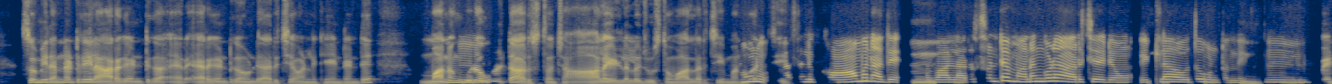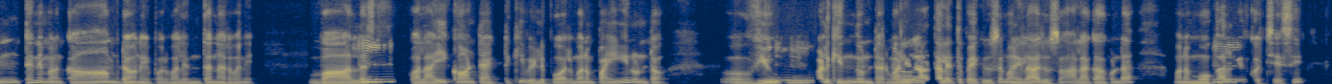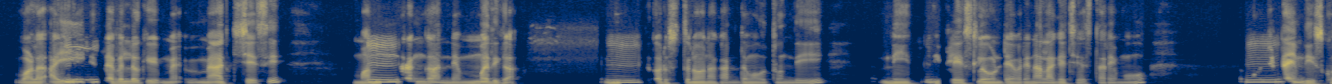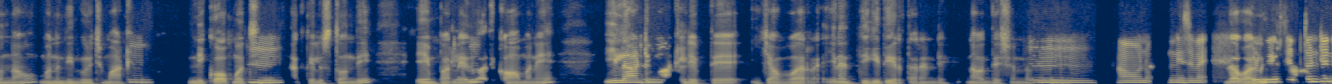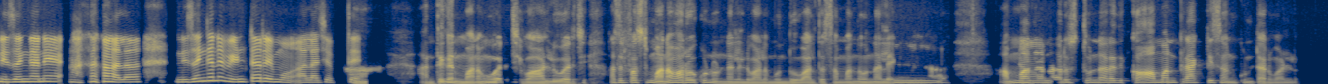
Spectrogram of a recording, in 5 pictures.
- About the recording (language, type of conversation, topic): Telugu, podcast, మీరు పిల్లల్లో జిజ్ఞాసను ఎలా ప్రేరేపిస్తారు?
- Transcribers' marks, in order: in English: "సో"; in English: "అరోగెంట్‌గా, ఎరోగెంట్‌గా"; other background noise; distorted speech; in English: "కామ్ డౌన్"; in English: "ఐ కాంటాక్ట్‌కి"; in English: "వ్యూ"; in English: "ఐ లెవెల్‌లోకి మ్యా మ్యాచ్"; in English: "ప్లేస్‌లో"; chuckle; in English: "ఫస్ట్"; in English: "కామన్ ప్రాక్టీస్"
